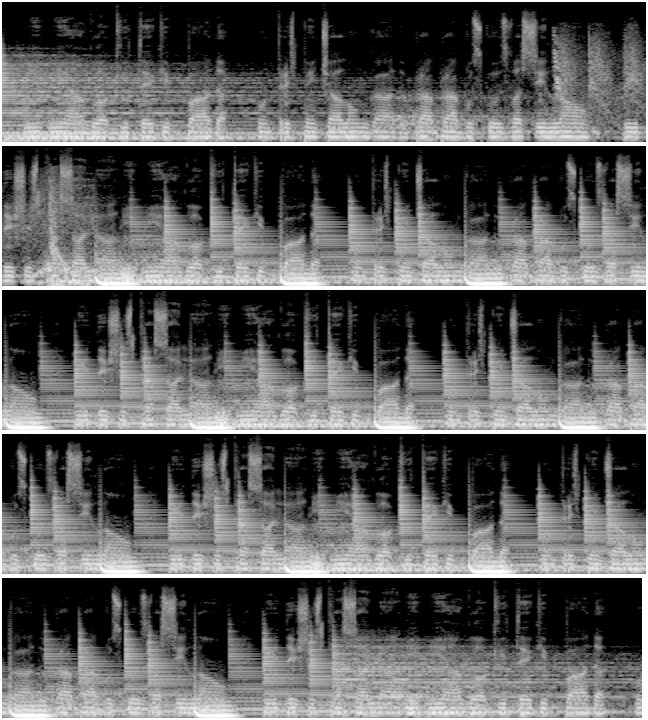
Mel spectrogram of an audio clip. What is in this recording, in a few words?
Phonk Music; فانک phonk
